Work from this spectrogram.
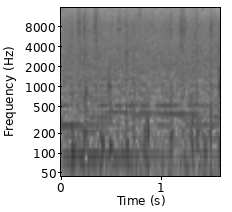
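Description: A fast horse's hooves clip-clop in a brisk, even rhythm in the medieval game Kingdom Come: Deliverance, close and clear over a low ambient hum.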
